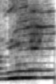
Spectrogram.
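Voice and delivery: playful high whoop; excited woo. Real, not acted. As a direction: let out a long, delighted "woo". Playing with the fluffy dog page.

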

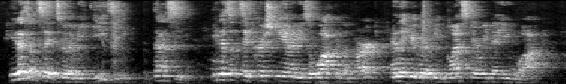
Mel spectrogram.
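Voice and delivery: usual speaking voice

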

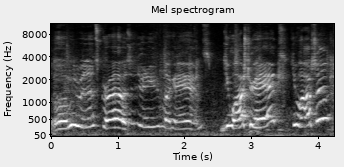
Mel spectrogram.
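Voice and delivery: high whiny voice, hammed up; mock disgusted viewer. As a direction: whine like a grossed-out viewer. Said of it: "people just go".

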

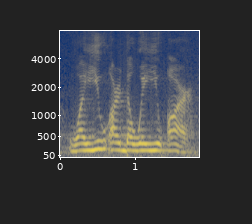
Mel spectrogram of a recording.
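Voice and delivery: ordinary talk, nothing marked

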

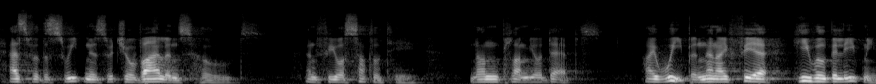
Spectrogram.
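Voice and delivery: loud, fervent declamation; poetry reading. Acted. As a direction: speak the lines as a lover to God. Reads the verse aloud.

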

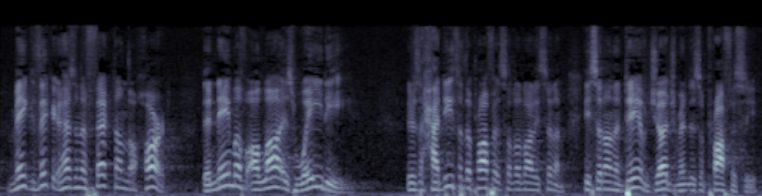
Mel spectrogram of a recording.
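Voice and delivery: ordinary delivery

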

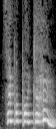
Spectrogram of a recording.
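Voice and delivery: very high, fast squeaky cat voice; voicing the cat. Owner voicing the confused cat, high and fast. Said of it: "She's like".

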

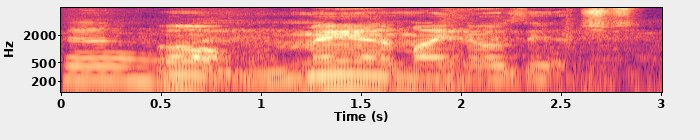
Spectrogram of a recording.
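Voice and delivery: loud then very slow; slow groggy drawl. Real, not acted. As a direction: drag the words out, dopey. Loopy patient recalls itch.

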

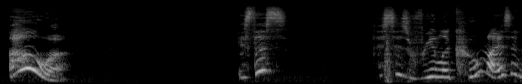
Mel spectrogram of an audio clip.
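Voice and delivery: high, loud gasp of discovery; can't believe what you've just found; delighted surprise. Real, not acted. Surprised by unexpected Rilakkuma.

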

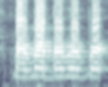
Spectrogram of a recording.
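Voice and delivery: loud high brr siren; loud imitated siren noise; mock siren effect. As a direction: imitate a wild alarm sound. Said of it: "if I had the wilding out sound effect".

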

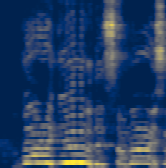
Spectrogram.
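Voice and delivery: high, loud delighted praise; excited praise. Real, not acted. Teacher praising young child.

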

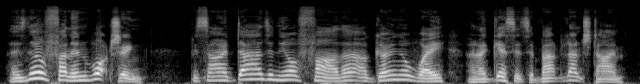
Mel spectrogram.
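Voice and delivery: put-on high, bright-eyed boy showing off his plan; a young boy playing it virtuous; eager schoolboy voice; boyish Red voice. A narrator's reading.

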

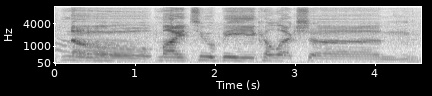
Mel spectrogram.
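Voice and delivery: loud, very slow, stretched-out shout; fighting game voice. Retold or imitated. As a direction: bellow it like a boxer taunting. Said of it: "I had my own, like, version of that".

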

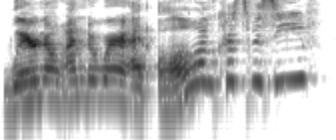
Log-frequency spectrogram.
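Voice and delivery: ordinary delivery, nothing marked

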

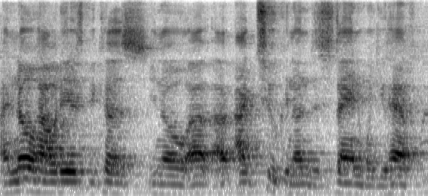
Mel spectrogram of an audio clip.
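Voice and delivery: low, hushed comfort; consoling preacher. Acted. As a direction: ease the worried ones gently. Softer, lower consoling stretch.

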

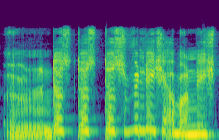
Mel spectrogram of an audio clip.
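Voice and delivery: tiny, very high kitten voice; squeaky, stammering little cat; peeping. A narrator's reading. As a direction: peep it hesitantly, right at the top. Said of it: "piepste Findus".

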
